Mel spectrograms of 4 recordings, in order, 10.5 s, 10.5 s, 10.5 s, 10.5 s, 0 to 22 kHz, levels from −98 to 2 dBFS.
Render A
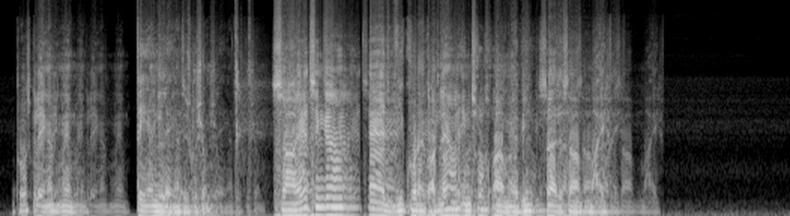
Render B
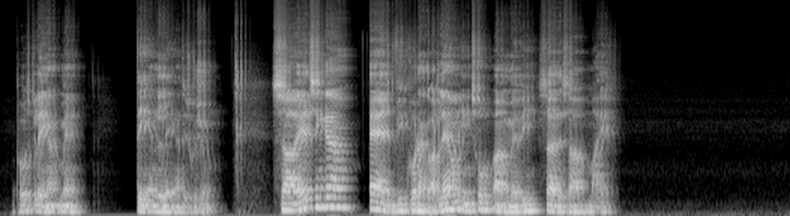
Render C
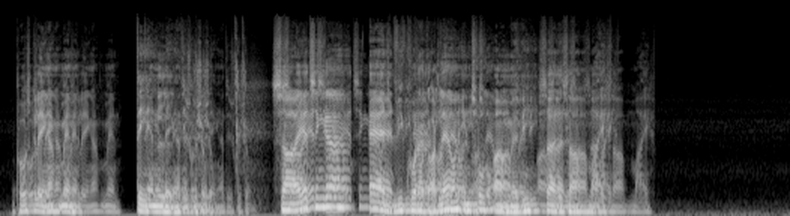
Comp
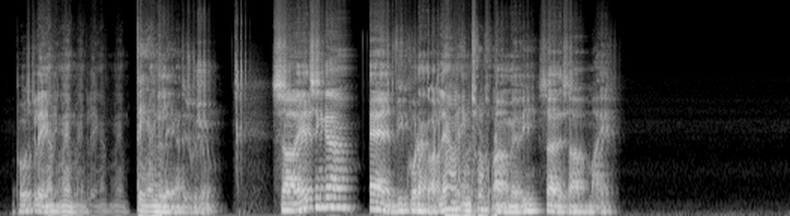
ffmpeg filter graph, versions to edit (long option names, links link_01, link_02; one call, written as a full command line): ffmpeg -i take0.wav -i take1.wav -filter_complex "[0:a]asplit=2[link_01][link_02];[1:a]asplit=3[link_03][link_04][link_05];[link_03]atrim=end=0.642[link_06];[link_01]atrim=start=0.638:end=2.152[link_07];[link_04]atrim=start=2.148:end=5.932[link_08];[link_02]atrim=start=5.928:end=6.622[link_09];[link_05]atrim=start=6.618[link_10];[link_06][link_07]acrossfade=duration=0.004:curve1=hsin:curve2=hsin[link_11];[link_11][link_08]acrossfade=duration=0.004:curve1=hsin:curve2=hsin[link_12];[link_12][link_09]acrossfade=duration=0.004:curve1=hsin:curve2=hsin[link_13];[link_13][link_10]acrossfade=duration=0.004:curve1=hsin:curve2=hsin" out.wav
